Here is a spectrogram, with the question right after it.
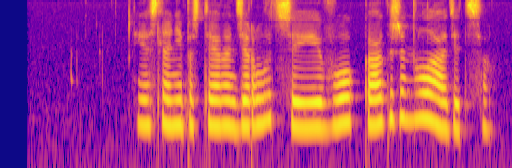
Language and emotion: Russian, neutral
